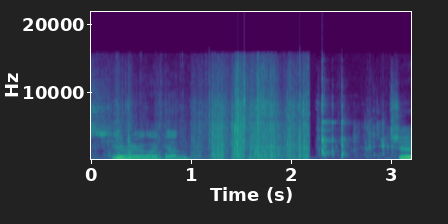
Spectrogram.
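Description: Cornflakes rattle as they pour into a mug.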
